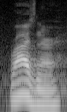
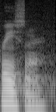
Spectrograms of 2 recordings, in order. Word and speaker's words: Reisner: the truth welcome back Reisner as many students call it it's actually pronounced reasoner reasoner is one of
